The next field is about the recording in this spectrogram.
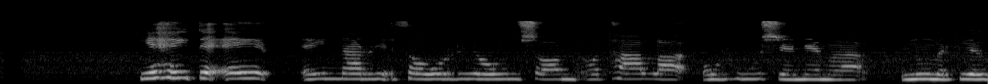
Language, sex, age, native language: Icelandic, female, 50-59, Icelandic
